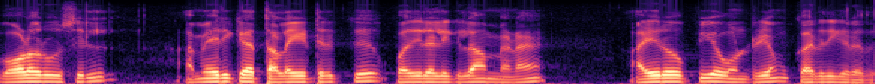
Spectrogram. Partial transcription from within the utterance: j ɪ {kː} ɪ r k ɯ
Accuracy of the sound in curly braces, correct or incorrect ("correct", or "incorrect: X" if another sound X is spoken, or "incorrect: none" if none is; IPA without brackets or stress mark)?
incorrect: ʈː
